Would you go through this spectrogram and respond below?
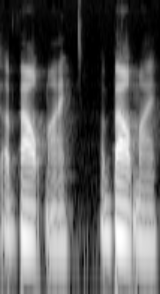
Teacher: This is a glottal T where we kind of cut the sound of the T off at the back of the throat instead of fully pronouncing it. So it is there very subtly.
